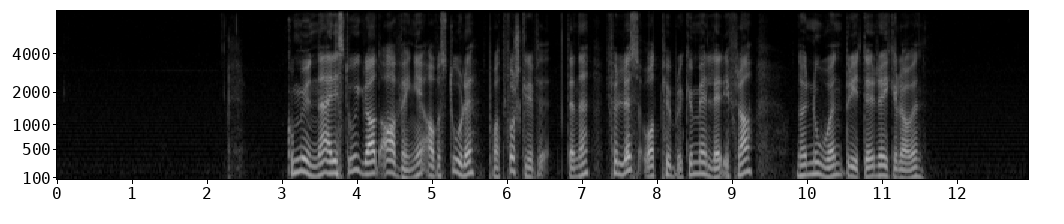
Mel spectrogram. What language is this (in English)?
Norwegian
